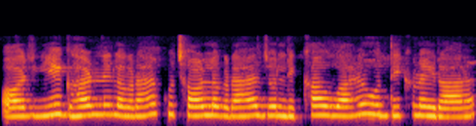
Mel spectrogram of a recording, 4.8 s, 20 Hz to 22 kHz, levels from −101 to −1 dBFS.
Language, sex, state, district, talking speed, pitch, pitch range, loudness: Hindi, female, Bihar, Gopalganj, 265 wpm, 270 Hz, 260-285 Hz, -17 LUFS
